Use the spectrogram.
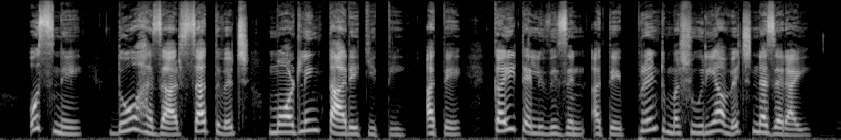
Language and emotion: Punjabi, neutral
